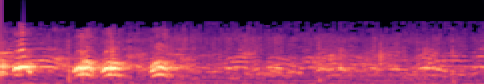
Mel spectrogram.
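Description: dog barking and yipping

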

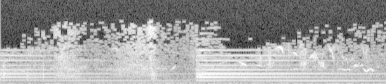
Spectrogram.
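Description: clock striking twelve

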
